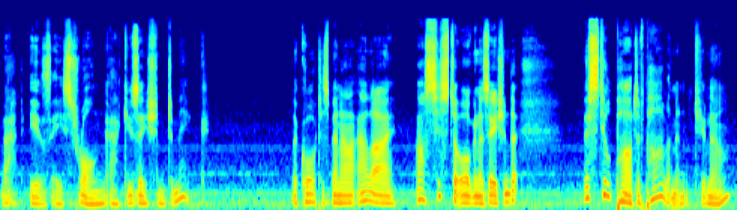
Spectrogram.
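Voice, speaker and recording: Low-voiced, sneering stern boss. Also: male voice, lively intonation, a little slow, a little hiss or hum. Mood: guarded. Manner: sneering, authoritative, mock-polite. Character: stern, condescending male organization leader with a grudge. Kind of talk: audio drama acting.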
